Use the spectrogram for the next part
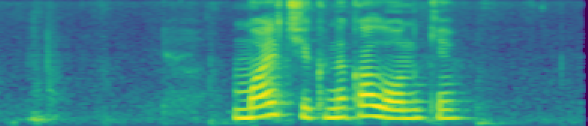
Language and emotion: Russian, neutral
